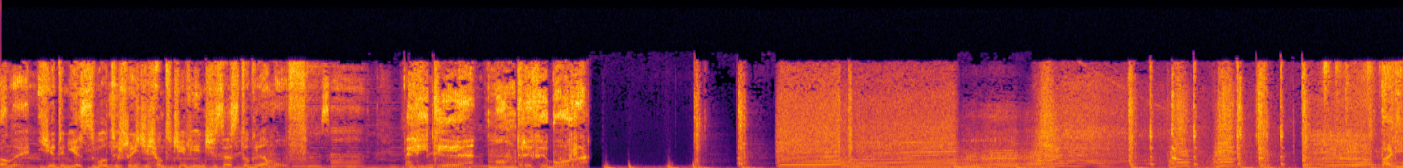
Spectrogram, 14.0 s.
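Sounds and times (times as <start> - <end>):
speech: 0.1 - 6.0
car engine revving and accelerating: 7.7 - 14.0.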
